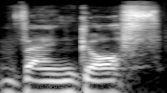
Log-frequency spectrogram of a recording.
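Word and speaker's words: Van Gogh: vanoff I pronounce it vanov there's lots of different pronunciations of his name but that's how he's generally pronounced in the UK in British English in Van goff's paintings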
